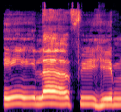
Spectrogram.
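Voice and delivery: ইলাফিহিম slow, vowels stretched, rising; tajweed recitation. Shown as a demonstration. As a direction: draw out ইলাফিহিম chant-like. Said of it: "খেয়াল করবেন আমি কোথায় কেমন উচ্চারণ করি". (ইলাফিহিম ধীরে টেনে তিলাওয়াত)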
